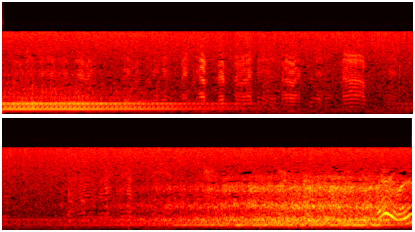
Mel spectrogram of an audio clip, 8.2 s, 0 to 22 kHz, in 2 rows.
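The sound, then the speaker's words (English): A car engine drones steadily as it races along a road running right alongside a train track. It eases off briefly while muffled voices come through, then revs up louder and higher toward the end as the driver gives it gas, continuous. “The road runs right alongside the track for about 5 miles. We'll give her the gas.”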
